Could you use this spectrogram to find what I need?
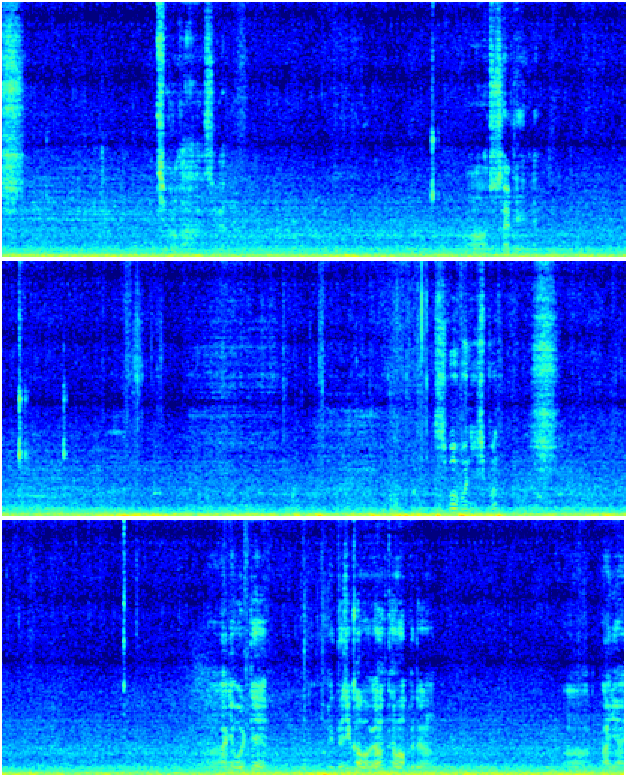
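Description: A car's engine and tyres rumble low and steadily from inside the car.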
